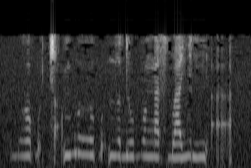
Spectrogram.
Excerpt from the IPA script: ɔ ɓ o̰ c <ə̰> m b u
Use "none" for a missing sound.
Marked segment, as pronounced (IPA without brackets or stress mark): ɑ̰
